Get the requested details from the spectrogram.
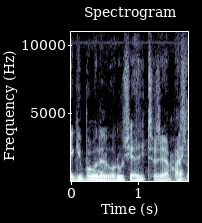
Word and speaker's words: Borussia: No, la pronunciación Borussia es Borussia. Borussia. Hay dos.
